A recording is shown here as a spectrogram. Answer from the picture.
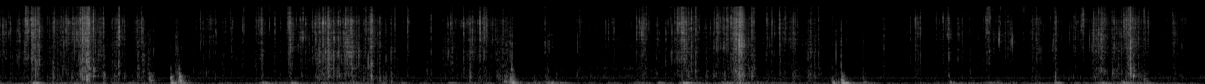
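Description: Plastic trading-card pack wrappers crinkling and tearing open in irregular bursts as cards are pulled out and handled.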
